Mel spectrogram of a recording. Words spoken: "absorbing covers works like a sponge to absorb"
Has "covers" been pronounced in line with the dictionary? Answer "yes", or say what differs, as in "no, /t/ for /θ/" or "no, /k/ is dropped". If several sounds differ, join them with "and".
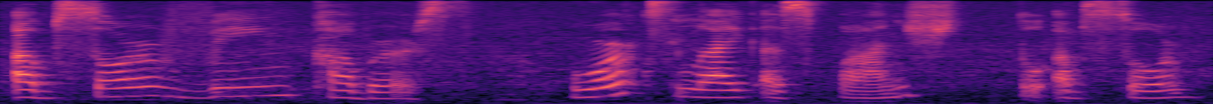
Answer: no, /b/ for /v/ and /s/ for /z/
